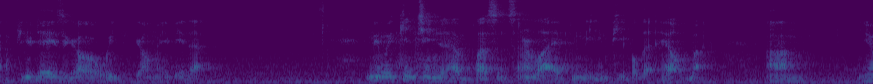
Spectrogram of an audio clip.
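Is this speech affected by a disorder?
Yes: ALS; soft spoken, swallowing getting harder.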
